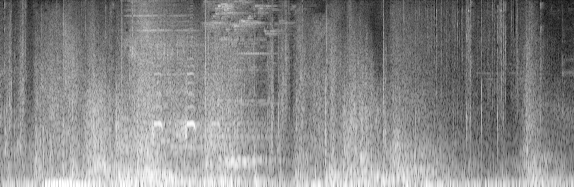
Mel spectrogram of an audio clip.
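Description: A goose card in MTG Arena plays its honking effect, a loud, dense burst of squawks and clattering layered game sound that holds for several seconds before settling to a busy, lower wash.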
